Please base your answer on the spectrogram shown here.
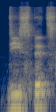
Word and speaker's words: Die Spitz: Die Spitz, like as in the Spitz, like German. Yeah, The Spitz. but that they don't pronounce it that way. Like they're from Texas. Oh, okay. But yes, Spitz. Die Spitz. They definitely say die.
